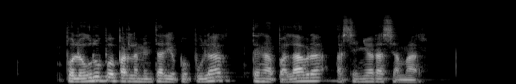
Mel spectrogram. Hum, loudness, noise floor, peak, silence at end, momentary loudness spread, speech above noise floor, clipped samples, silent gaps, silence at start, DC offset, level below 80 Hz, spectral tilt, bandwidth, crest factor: none; -25 LUFS; -81 dBFS; -4 dBFS; 0.95 s; 11 LU; 57 dB; under 0.1%; none; 0.65 s; under 0.1%; -74 dBFS; -6.5 dB/octave; 10 kHz; 22 dB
